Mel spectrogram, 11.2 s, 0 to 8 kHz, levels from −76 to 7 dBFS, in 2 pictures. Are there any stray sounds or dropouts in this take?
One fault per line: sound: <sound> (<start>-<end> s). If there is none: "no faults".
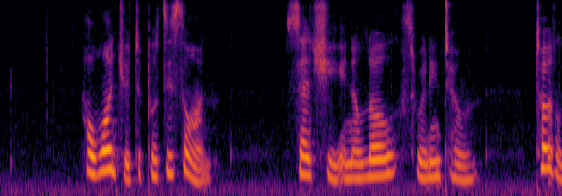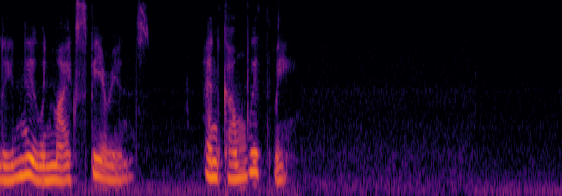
no faults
